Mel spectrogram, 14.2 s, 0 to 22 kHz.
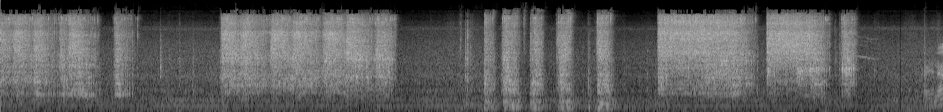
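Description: A tool snugs down the valve cover bolts on a Jeep CJ5 engine, making close bursts of metallic clicking and buzzing. They stop and start in an uneven rhythm, with a quick run of short clicks in the middle.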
